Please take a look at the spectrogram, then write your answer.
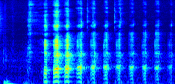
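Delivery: long, steady chuckle, fading; staged laugh. Acted. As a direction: laugh in an even rattle at the joke. Laughs after the acted verse.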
